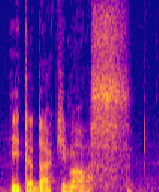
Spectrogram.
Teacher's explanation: The U at the end is silent, or you can consider it so.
